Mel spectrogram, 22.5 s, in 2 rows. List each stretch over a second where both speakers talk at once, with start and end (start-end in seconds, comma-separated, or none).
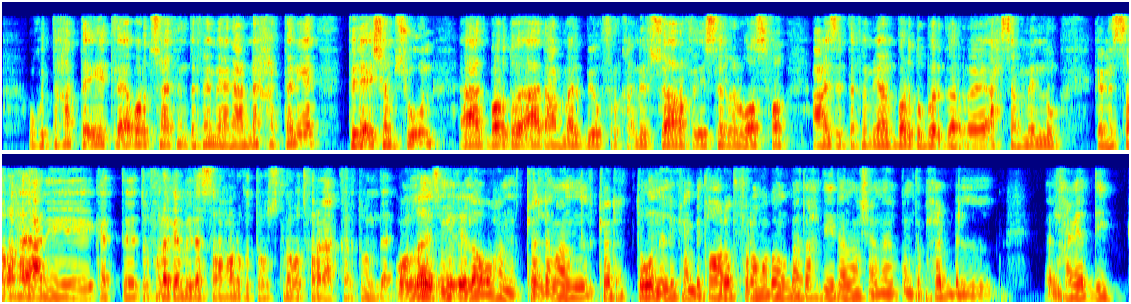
none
